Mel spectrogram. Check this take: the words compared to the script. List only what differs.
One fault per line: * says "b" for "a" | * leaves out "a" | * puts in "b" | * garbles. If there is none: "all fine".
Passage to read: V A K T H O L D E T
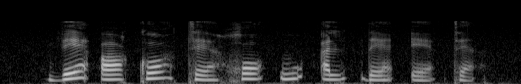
all fine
